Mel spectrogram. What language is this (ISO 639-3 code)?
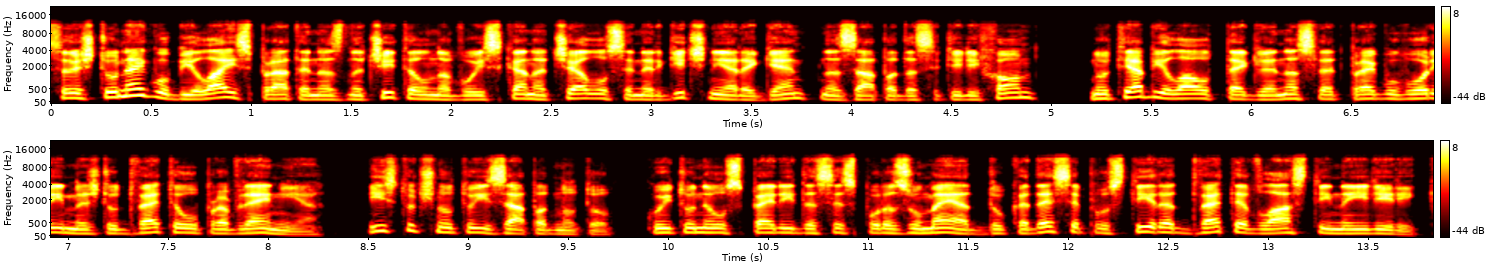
bul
